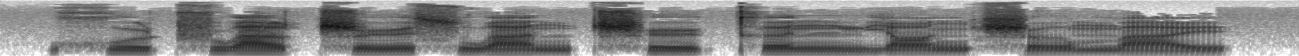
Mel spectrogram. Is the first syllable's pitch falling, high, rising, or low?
falling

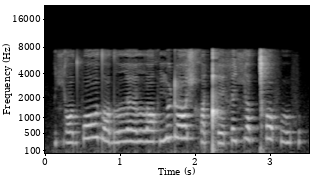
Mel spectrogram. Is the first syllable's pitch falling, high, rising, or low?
low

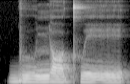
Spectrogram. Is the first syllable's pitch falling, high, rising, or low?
low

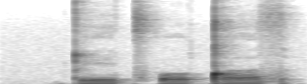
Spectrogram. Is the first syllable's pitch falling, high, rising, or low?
low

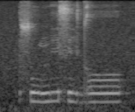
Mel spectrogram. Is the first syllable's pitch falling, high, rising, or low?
low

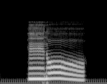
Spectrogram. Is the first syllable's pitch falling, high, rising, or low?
high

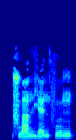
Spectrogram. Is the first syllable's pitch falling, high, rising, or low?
rising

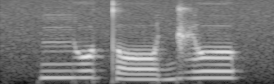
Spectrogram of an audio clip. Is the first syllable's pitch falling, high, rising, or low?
high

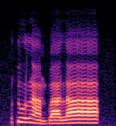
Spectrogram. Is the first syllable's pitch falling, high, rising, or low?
high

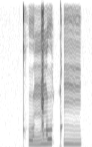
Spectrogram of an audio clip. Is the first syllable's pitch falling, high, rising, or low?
low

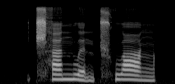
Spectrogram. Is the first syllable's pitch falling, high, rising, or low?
high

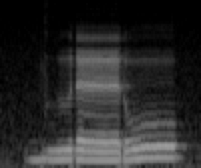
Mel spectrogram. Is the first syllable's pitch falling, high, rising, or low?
low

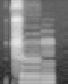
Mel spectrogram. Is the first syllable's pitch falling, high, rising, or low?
high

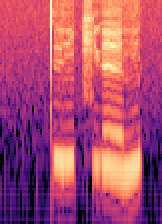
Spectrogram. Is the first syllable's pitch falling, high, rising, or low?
rising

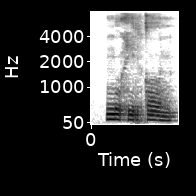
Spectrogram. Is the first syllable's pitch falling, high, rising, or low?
falling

